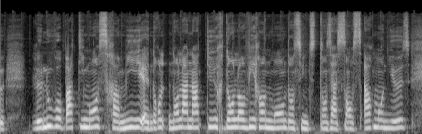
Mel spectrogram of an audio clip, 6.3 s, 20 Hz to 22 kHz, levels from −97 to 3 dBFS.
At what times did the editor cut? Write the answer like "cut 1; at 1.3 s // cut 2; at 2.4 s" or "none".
none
